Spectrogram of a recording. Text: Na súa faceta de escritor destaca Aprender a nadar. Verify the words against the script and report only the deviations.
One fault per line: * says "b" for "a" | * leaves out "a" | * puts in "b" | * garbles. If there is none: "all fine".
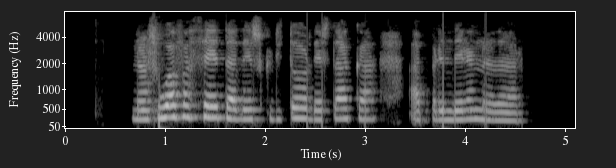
all fine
